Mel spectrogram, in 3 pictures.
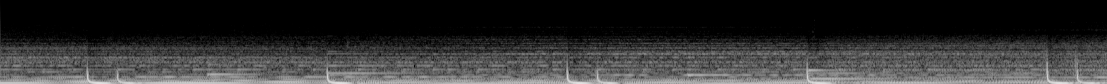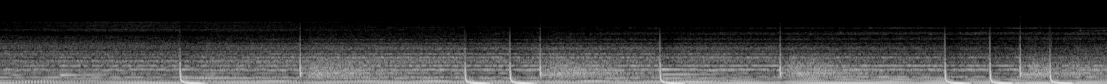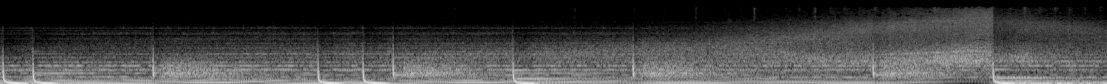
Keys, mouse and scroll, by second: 1.0 ctrl+Tab, 1.8-3.7 right drag, 2.2 c, 3.4 ctrl+Tab, 5.2 g, 7.1-9.9 right drag, 7.3 g, 8.4 g, 9.4 ctrl+Tab, 10.4 c, 14.3-16.0 right drag, 14.4 ctrl+s, 15.6 KP_Decimal, 16.8 e, 18.1 z, 18.6-20.4 drag, 19.6 KP_6, 19.9 KP_3, 22.2 z, 22.9 ctrl+z, 23.2 ctrl+z, 24.2 e, 25.2 middle click, 25.6 z, 26.0-27.6 drag, 26.9 KP_3, 27.8 x, 28.9 Tab, 29.5 z, 31.7 Tab.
